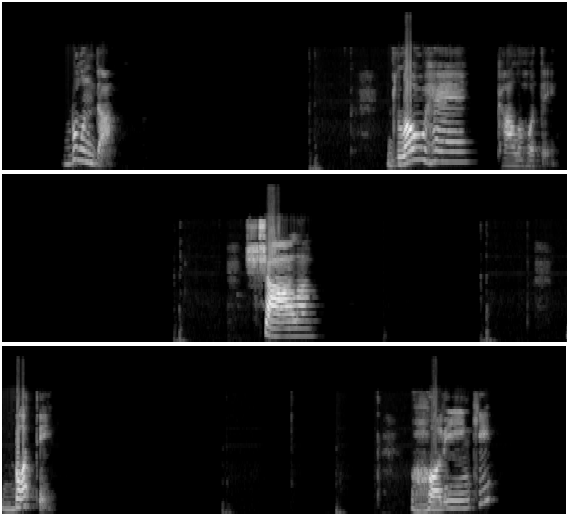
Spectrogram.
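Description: A young woman speaks slowly and clearly into a microphone, in short phrases with pauses.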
